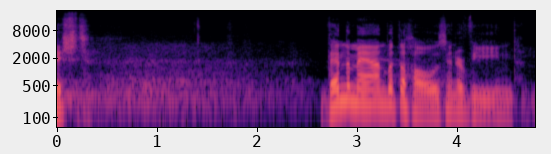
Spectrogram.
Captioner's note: laughter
